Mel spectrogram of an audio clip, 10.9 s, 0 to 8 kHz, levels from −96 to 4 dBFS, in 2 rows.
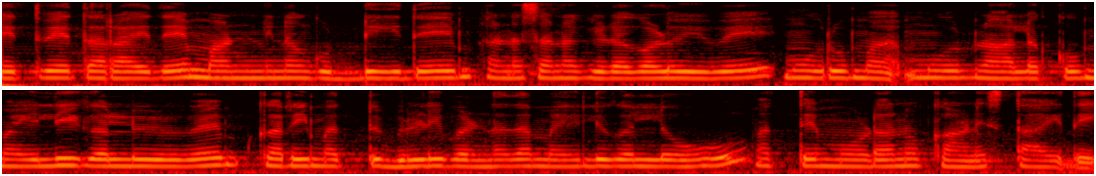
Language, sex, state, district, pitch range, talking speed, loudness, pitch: Kannada, female, Karnataka, Dharwad, 195-205 Hz, 115 wpm, -45 LUFS, 195 Hz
